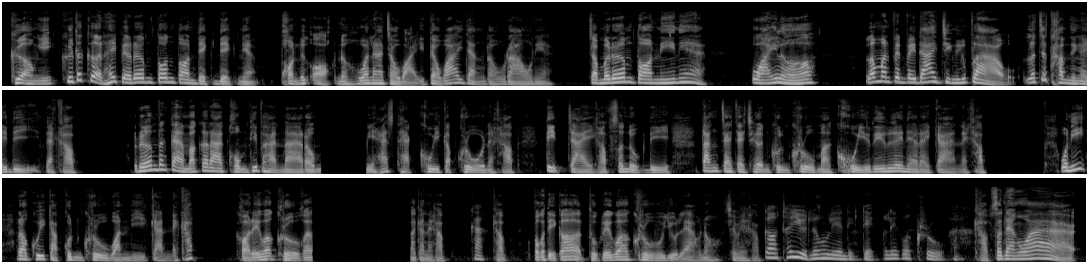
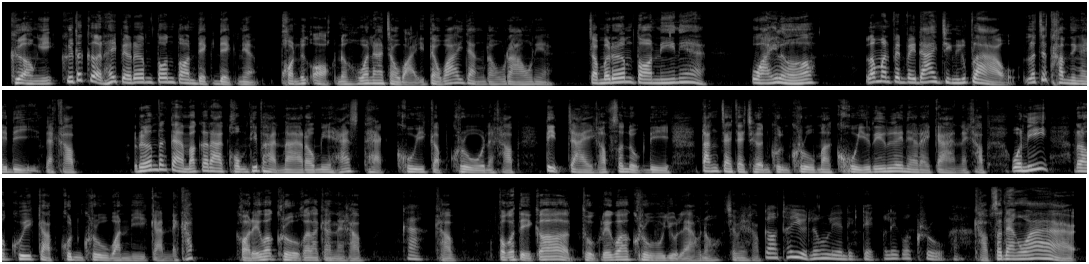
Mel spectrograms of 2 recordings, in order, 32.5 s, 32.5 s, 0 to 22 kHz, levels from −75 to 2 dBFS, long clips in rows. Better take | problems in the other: second | audio freezing; at 14 s, at 21 s for 0.5 s and at 25 s for 1 s

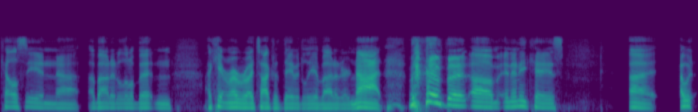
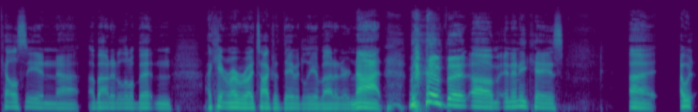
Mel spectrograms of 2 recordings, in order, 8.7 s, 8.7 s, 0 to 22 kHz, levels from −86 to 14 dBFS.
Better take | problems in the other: second | garbled, watery; slightly; nothing above 6 kHz

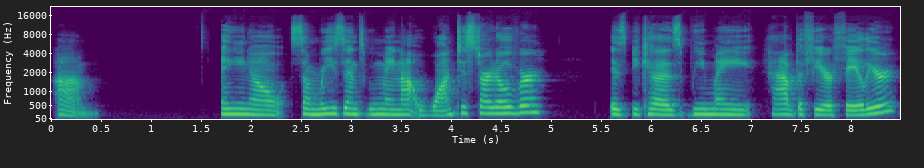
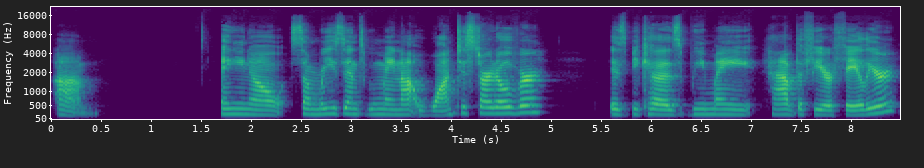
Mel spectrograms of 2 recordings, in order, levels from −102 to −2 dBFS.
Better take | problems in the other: first | thin; very; fading below 600 Hz

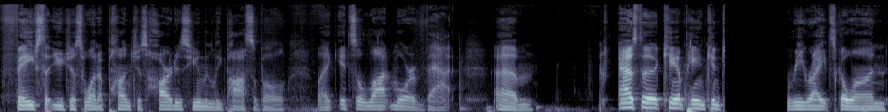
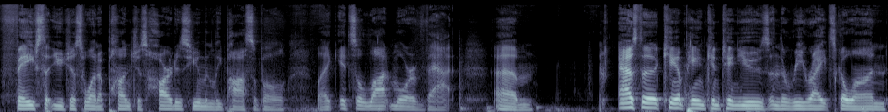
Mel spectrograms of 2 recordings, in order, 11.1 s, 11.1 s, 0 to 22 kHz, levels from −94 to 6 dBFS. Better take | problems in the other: second | audio cutting out; at 9 s for 1 s

